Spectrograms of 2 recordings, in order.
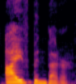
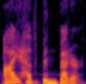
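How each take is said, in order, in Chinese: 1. 'I have' 缩略为 'I've'。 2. 'I have' 是说完整形式。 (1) "就缩成了" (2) "I've 就是I have 的缩写"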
